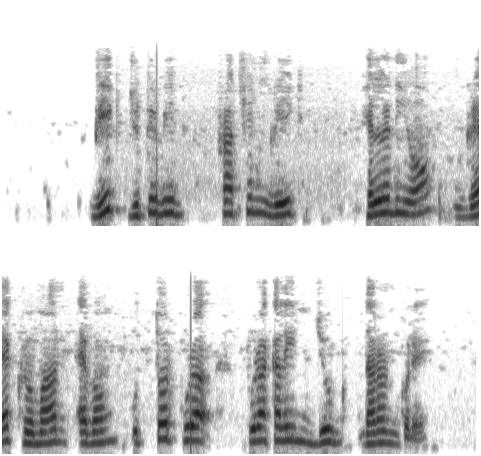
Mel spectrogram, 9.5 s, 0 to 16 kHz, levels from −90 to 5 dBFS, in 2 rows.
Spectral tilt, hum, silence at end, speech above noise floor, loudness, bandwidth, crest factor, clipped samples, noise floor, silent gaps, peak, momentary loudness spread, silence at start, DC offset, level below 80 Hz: -7.5 dB/octave; none; 0.55 s; 39 dB; -17 LUFS; 7.2 kHz; 16 dB; under 0.1%; -55 dBFS; none; -2 dBFS; 11 LU; 0.9 s; under 0.1%; -56 dBFS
